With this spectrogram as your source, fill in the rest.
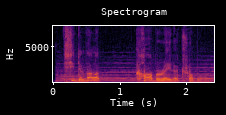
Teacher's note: it's just down down down down down down in Pitch this shows us that carburetor is distressed word she doesn't say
